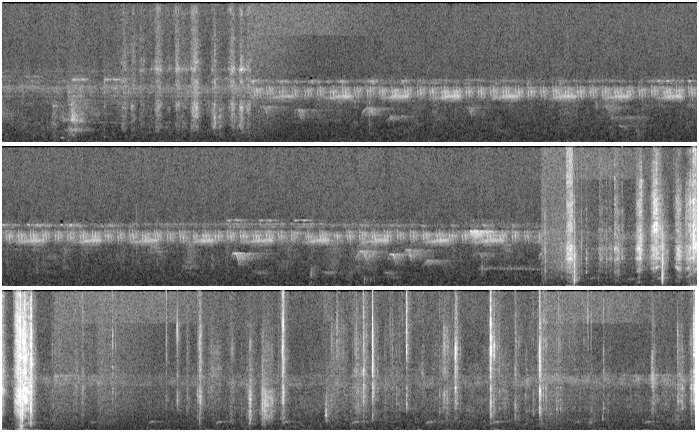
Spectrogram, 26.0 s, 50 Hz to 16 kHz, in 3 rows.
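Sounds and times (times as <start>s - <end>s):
insects chirping chorus: 0.0s - 26.0s
bird chirps: 18.4s - 25.8s.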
